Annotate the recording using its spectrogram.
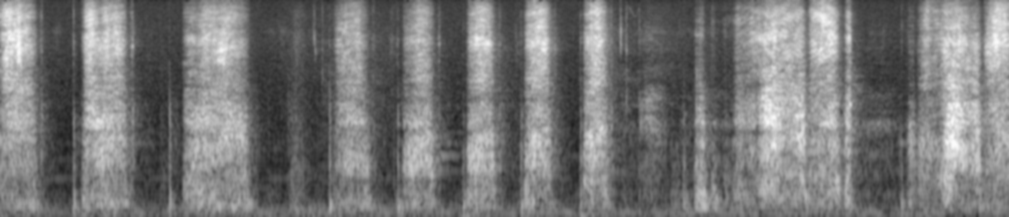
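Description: Chalk scraping across a chalkboard in a series of short drawing strokes, about one a second, as lines are drawn on the board.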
